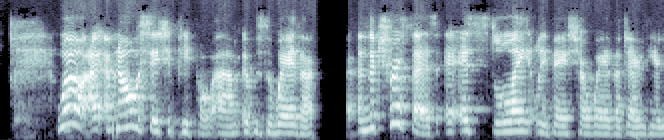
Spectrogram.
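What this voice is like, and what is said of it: Scottish (Glasgow) accent. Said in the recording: “you probably have gathered from the dialect that I'm not actually native born in England. I was born in Glasgow in Scotland”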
